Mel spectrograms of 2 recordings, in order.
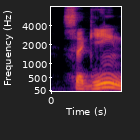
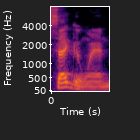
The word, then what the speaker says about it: Seguin: Seguin, Texas. It is not pronounced Seguin, but Seguin.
